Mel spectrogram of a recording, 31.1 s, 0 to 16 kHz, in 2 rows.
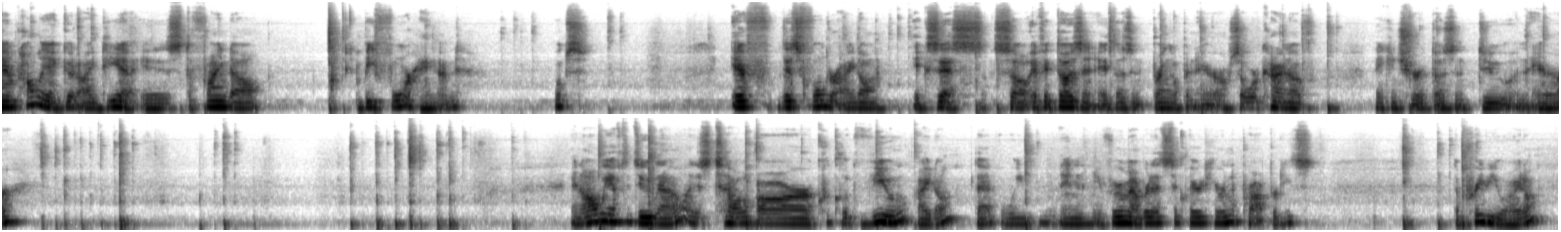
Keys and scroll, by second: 0.7 Return, 1.5-3.2 typing, 5.0 BackSpace, 8.7 Return, 9.5-14.3 typing, 15.2 Tab, 15.9-17.0 typing, 17.5 Return, 18.8-23.0 typing, 20.6 Up, 24.3 Tab, 25.8 •, 29.3-30.7 typing.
